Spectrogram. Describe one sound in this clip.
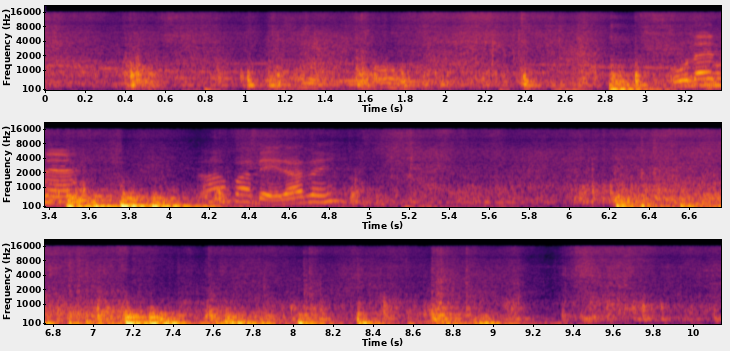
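Water sloshes and splashes as a hand stirs it in a barrel.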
